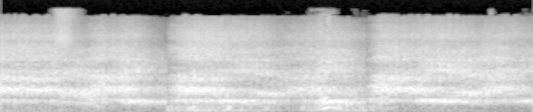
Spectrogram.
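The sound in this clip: Cheering crowd welcoming PSG players back to Paris after a record league title. The sustained roar of many voices swells and dips a few times, with shouted calls rising above it.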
